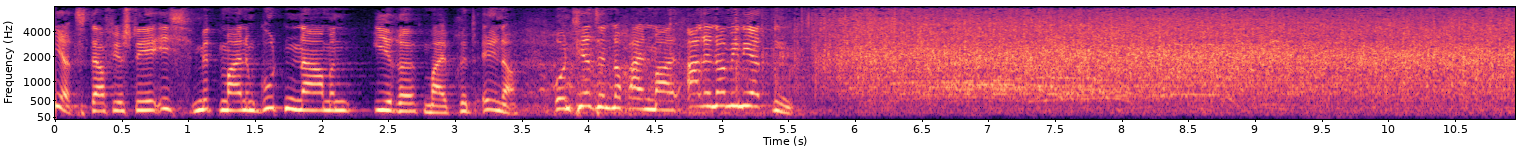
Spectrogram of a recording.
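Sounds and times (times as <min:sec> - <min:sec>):
speech: 0:00.0 - 0:05.8
crowd applause: 0:04.9 - 0:10.9.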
